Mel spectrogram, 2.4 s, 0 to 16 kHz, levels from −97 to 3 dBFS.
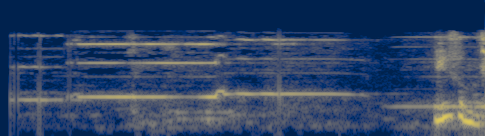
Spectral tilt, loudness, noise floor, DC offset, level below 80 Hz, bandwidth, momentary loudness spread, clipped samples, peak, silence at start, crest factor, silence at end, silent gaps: -2 dB/octave; -25 LUFS; -44 dBFS; under 0.1%; -74 dBFS; 7.6 kHz; 16 LU; under 0.1%; -6 dBFS; 0.1 s; 20 dB; 0 s; none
